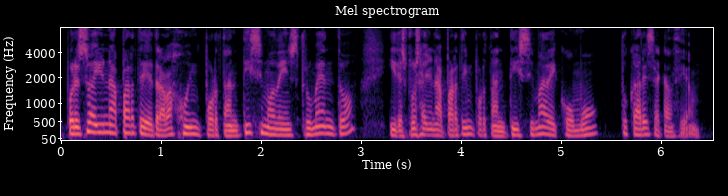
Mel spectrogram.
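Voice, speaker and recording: A woman voice expert from Spain, explaining her method in a lively, teacherly way during a remote interview. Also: sits low, fast, no echo, studio quality. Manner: didactic, lively, builds explanations with analogies. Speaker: guest voice expert.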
